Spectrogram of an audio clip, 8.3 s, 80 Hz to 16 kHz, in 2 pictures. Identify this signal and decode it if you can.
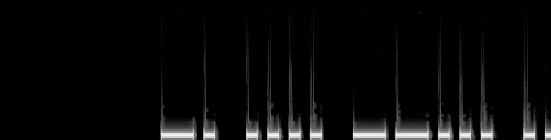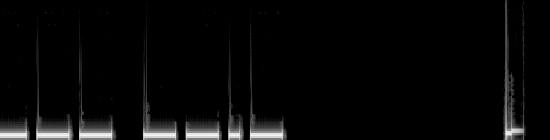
Morse code, heard as a keyed tone, about 15 wpm, 700 Hz. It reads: NH7JQ
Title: USA Call Signs - 5 Characters - 4x Character Spacing - 15wpm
